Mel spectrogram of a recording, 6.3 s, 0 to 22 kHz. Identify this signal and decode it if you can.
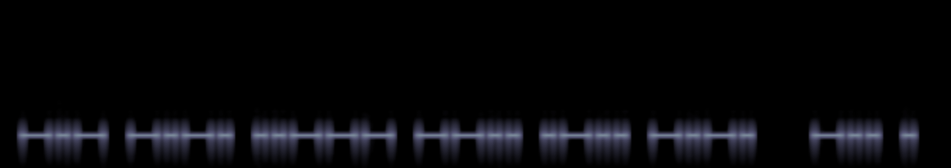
Morse code, heard as a keyed tone, about 20 wpm, 700 Hz. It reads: KC2ZLC DE
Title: USA Callsign DE Callsign 20wpm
